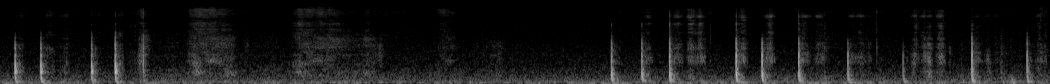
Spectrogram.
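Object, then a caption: Plastic stylus on a tablet screen with matte plastic film. A hard plastic stylus tip writes on an iPad lying flat, its glass screen covered with a matte, paper-like plastic film. A burst of short, dry taps opens the clip, followed by a stretch of soft, hissy scratch strokes. A second run of crisp tapping ticks, centred around 600 Hz with a brief bright edge, closes the clip.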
